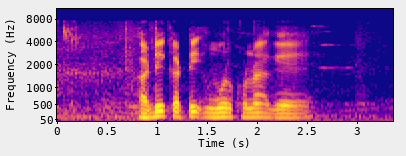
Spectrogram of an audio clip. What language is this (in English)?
Santali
